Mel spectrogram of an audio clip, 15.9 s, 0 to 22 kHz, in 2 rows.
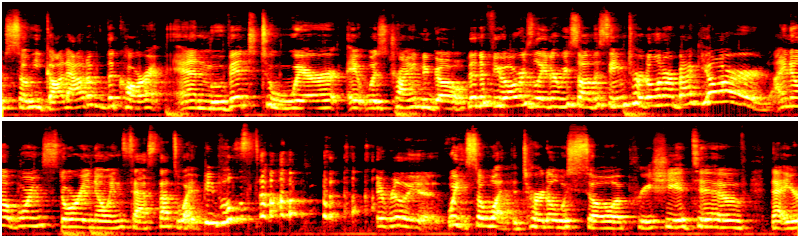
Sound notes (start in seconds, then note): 10.4 laughing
